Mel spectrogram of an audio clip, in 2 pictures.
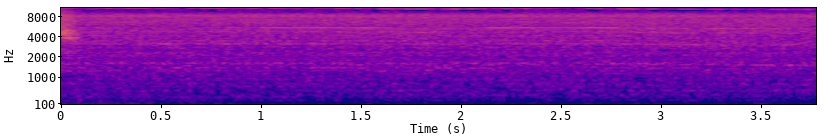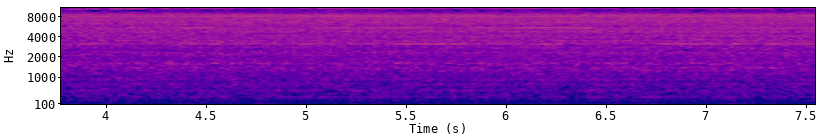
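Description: Electric belt sander, mounted upside down on the bench, running steadily with nothing held against the belt.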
